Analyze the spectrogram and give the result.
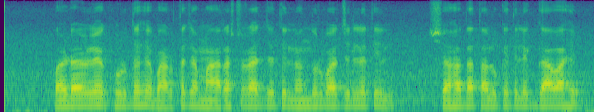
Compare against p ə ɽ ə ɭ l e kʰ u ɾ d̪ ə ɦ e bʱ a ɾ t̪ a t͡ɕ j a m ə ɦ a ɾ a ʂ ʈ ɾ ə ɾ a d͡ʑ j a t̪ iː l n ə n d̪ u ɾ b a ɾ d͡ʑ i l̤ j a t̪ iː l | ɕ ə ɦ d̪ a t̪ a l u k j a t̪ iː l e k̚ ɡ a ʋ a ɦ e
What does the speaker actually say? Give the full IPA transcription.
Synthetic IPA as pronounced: p ə ɽ ə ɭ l e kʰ u ɾ d̪ ə ɦ e bʱ a ɾ t̪ a t͡ɕ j a m ə ɦ a ɾ a ʂ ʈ ɾ ə ɾ a d͡ʑ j a t̪ iː l n ə n d̪ u ɾ b a ɾ d͡ʑ i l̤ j a t̪ iː l | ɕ ə ɦ d̪ a t̪ a l u k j a t̪ iː l e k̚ ɡ a ʋ a ɦ e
